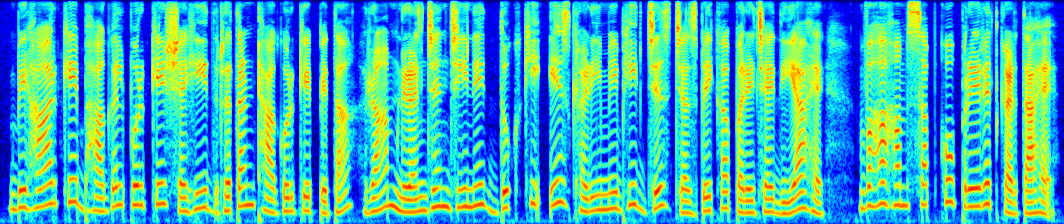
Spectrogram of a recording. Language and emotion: Hindi, neutral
